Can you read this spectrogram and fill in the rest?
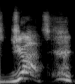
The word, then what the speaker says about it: Jutz: And then, like, people are being seated, and, like, he spelt my name wrong, and I was like, it's Jutz, J-U-T-Z, and he spelled it J-U-T-S, and I was like, that's not my name, you need to fix it!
